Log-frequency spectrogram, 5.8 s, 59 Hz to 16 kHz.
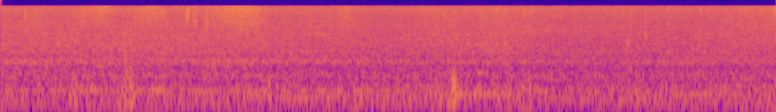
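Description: Ram 1500 Laramie pickup's engine running at low, steady revs, heard from inside the cab as the truck creeps along an off-road trail. A single light knock about three and a half seconds in.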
